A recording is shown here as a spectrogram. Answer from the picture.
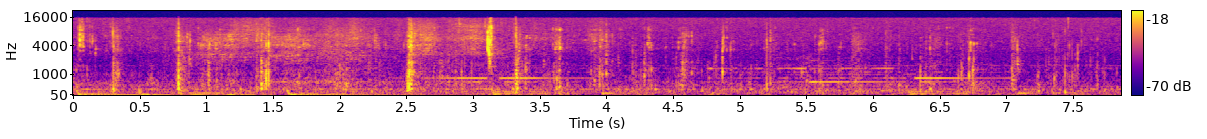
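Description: Faint chewing of a mouthful of roast cauliflower and chickpeas with chapati, with soft clicks of the mouth now and then, over faint background music.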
